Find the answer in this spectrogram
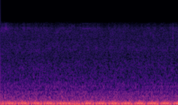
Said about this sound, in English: When do you think the toxins from the tailpipe of that truck are going to reach my window over here?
